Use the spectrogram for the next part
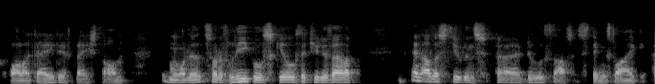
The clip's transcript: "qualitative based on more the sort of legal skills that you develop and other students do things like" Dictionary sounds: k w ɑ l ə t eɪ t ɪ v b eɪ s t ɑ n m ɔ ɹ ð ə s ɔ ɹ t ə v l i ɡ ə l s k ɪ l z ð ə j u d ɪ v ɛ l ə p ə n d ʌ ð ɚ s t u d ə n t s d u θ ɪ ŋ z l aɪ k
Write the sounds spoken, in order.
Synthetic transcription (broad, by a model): k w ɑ l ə t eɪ t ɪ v b eɪ s t n m ɔ ɹ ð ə s ɔ ɹ t ə v l i ɡ ə l s k ɪ l z ð ə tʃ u d ɪ v ɛ l ə p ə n ʌ ð ɚ s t u d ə n t s d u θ ɪ ŋ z l aɪ k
